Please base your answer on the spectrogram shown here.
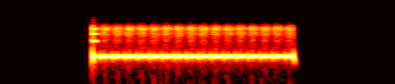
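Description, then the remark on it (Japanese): A telephone rings once in a short, fast-trilling burst lasting about a second, clear, with silence before and after and no voices; it is an outgoing surprise call placed during a tour's dinner show. “えっとね今みんなが座っているテーブルにいくつか空席があると思うんだけどそこに座るはずだった皆さんにこれからサプライズで電話をかけたいと思います”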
